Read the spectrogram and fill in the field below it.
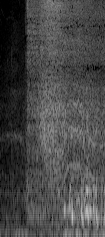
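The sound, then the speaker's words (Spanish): After a brief quiet moment, someone blows hard and steadily into a breathalyzer pipette as if inflating a balloon, a repeat test after the pipette failed: a loud, sustained breathy rush lasting nearly two seconds, with faint strained vocal tones toward the end. “me dice, sople como un globo, como si inflara un globo.”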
